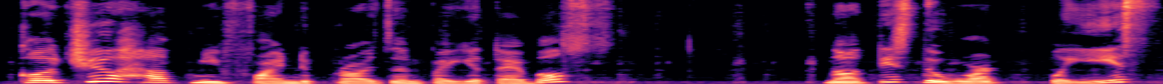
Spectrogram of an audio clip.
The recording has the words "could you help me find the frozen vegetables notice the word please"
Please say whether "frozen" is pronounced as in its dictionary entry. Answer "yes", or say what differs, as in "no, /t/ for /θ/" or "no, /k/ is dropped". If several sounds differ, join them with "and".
no, /p/ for /f/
